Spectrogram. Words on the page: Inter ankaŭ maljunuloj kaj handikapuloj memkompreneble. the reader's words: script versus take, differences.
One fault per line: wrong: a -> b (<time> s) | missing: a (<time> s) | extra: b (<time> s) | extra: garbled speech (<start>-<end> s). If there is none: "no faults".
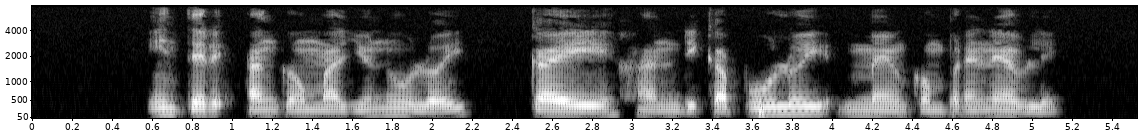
no faults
